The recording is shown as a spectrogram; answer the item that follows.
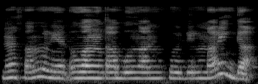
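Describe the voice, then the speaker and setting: A scared young wife from a video game begs and pleads in a high, distressed voice, as a young gamer reads her lines aloud. The pitch stays raised and each line sounds fragile and hurt. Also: little pitch movement, brisk, natural voice. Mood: pleading. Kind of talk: game dialogue read aloud.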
